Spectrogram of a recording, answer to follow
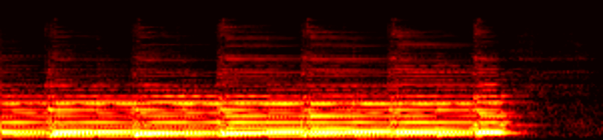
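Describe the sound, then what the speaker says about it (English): Acoustic guitar strumming the rhythm of a song, steady loud chord strokes in a repeating pattern for about three seconds, then a ringing chord decays alone into quiet. "although the majority of the rhythm is going like this,"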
